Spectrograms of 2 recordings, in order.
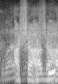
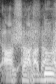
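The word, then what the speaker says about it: أشهد: এই আশহাদু শব্দটা শিন অক্ষর দিয়ে উচ্চারণ করতে হয়। তিনি শিন অক্ষর উচ্চারণ না করে সিন অক্ষর উচ্চারণ করতেন।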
